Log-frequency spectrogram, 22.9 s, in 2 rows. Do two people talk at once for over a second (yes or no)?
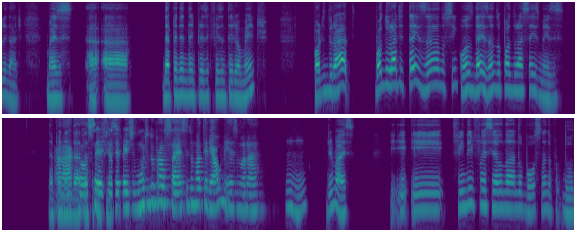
yes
